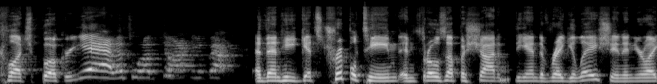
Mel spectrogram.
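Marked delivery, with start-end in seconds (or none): 0.0-2.2 put-on very high, climbing, thrilled, excited yell. Recounting Booker's play in the game, acting out the cheer: retelling an excited yell. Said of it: "who you're really yelling at in that room".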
